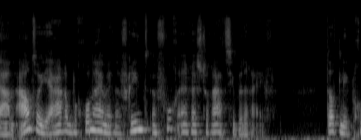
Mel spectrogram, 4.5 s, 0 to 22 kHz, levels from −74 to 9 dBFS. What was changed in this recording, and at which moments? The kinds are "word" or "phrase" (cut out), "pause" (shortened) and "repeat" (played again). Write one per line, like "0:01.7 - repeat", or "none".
none

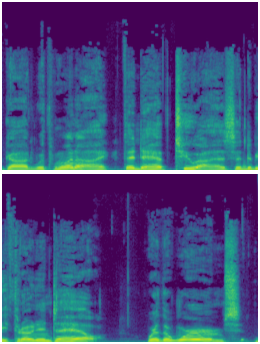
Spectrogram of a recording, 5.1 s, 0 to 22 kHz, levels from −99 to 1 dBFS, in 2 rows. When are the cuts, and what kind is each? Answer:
0:01.1 - pause
0:03.7 - pause

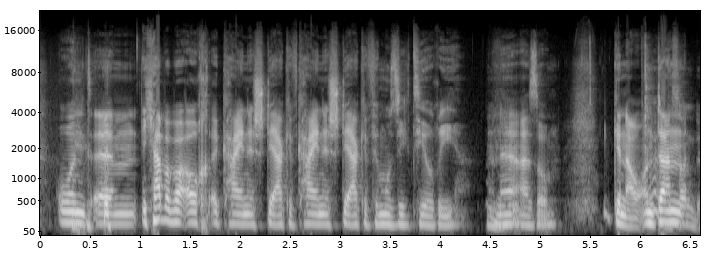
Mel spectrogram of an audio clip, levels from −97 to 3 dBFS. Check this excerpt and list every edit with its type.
0:02.6 - repeat

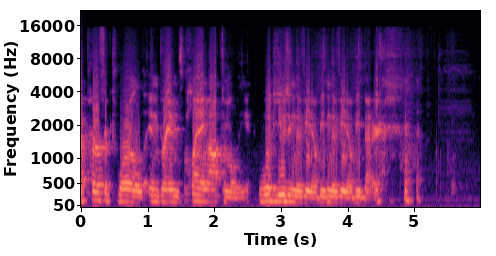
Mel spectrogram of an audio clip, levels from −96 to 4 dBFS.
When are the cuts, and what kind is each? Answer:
0:01.5 - phrase
0:02.6 - pause
0:03.7 - repeat

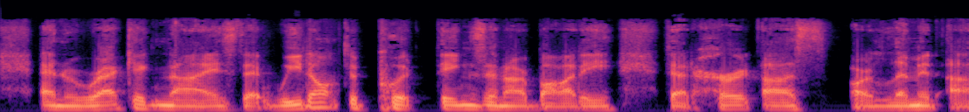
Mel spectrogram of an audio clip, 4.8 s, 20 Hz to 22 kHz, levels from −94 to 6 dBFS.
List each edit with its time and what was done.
0:01.7 - word

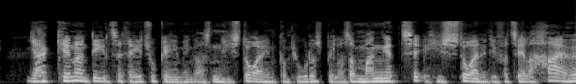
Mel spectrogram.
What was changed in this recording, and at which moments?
0:02.8 - word
0:03.5 - phrase

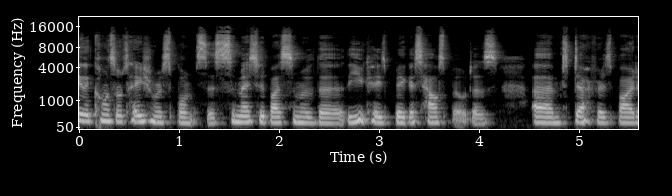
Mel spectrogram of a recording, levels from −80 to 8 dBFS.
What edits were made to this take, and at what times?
none

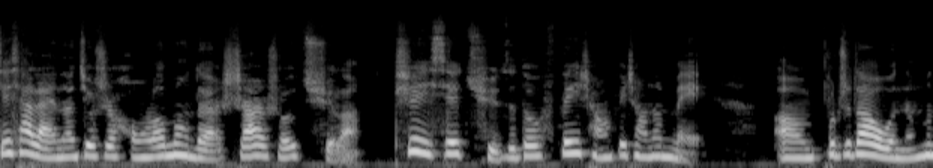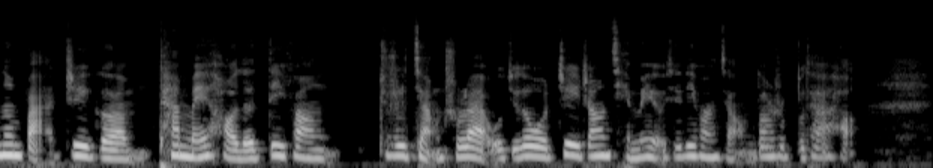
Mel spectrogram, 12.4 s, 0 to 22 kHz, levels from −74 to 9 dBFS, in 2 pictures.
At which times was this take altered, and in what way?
0:02.5 - pause
0:07.2 - pause

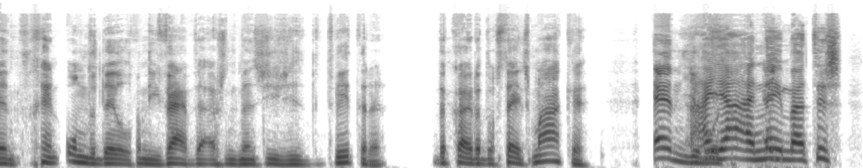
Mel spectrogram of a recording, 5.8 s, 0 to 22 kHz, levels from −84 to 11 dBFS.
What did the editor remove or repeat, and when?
0:00.9 - phrase
0:02.7 - pause

